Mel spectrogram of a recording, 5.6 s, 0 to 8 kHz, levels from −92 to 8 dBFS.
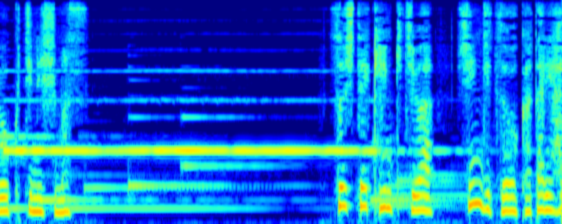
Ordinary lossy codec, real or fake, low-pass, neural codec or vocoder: none; real; none; none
